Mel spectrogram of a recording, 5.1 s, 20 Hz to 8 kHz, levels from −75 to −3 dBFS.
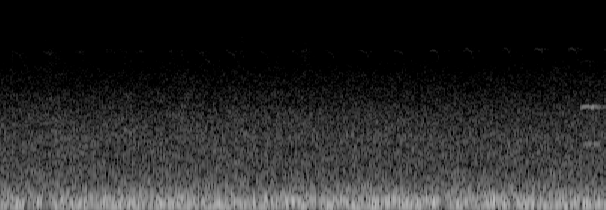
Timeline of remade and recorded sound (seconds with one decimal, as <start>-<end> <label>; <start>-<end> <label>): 0.0-0.4 recorded; 0.4-1.6 remade; 1.6-5.1 recorded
